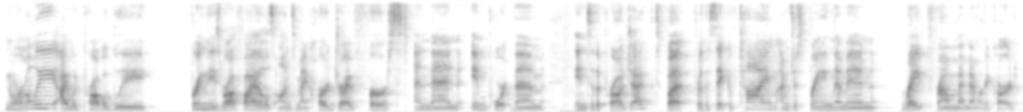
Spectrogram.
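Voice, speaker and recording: A woman's voice: medium pitch, steady tone, measured pace, a bit bright. A woman stop-motion artist talking through a tutorial in a chatty, casual way, muttering asides as she works. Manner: chatty, talks while working, muttering asides.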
